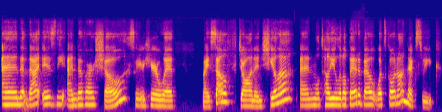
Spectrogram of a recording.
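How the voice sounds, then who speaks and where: A young woman co-hosting a podcast. Her voice has an average female pitch. She talks in an informal, conversational style. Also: a little slow. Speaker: podcast co-host. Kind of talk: casual chat.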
